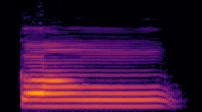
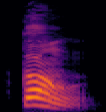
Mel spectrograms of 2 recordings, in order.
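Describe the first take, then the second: First: The syllable is said on a high level tone. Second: The syllable is said on a sharply falling tone. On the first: "껑 일성으로도 나고" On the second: "껑 사성으로도 발음되는"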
